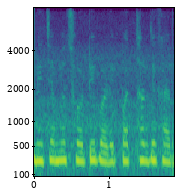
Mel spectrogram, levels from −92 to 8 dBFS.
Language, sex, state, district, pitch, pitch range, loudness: Hindi, female, Jharkhand, Garhwa, 275 Hz, 270-280 Hz, -12 LUFS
